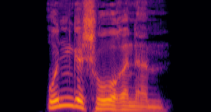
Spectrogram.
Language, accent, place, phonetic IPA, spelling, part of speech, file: German, Germany, Berlin, [ˈʊnɡəˌʃoːʁənəm], ungeschorenem, adjective, De-ungeschorenem.ogg
- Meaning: strong dative masculine/neuter singular of ungeschoren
